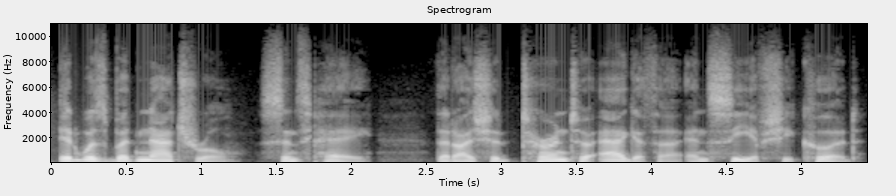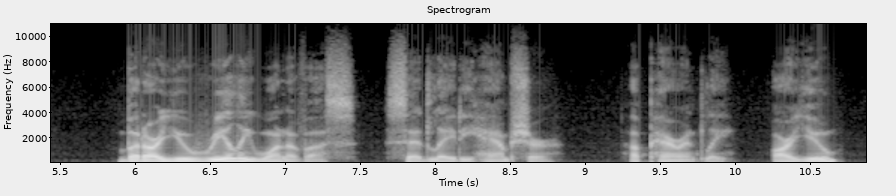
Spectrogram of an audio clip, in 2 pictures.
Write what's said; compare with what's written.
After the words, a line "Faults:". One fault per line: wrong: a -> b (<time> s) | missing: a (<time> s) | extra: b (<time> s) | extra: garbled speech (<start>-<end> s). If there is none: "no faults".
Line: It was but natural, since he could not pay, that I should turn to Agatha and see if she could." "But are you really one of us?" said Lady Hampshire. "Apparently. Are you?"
It was but natural, since pay, that I should turn to Agatha and see if she could." "But are you really one of us?" said Lady Hampshire. "Apparently. Are you?"
Faults:
missing: he could not (1.7 s)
